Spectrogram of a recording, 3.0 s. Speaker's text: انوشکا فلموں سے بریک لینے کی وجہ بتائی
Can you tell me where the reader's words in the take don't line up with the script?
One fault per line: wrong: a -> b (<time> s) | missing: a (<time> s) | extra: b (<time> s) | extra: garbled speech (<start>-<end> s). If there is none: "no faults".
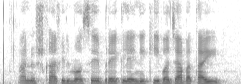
no faults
